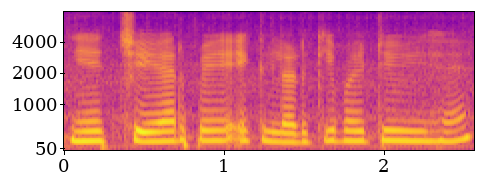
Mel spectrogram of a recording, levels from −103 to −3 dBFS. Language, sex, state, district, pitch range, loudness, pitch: Hindi, female, Maharashtra, Gondia, 210-220 Hz, -14 LUFS, 215 Hz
